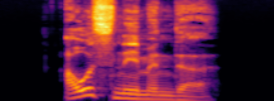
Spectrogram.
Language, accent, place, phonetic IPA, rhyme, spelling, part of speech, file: German, Germany, Berlin, [ˈaʊ̯sˌneːməndə], -aʊ̯sneːməndə, ausnehmende, adjective, De-ausnehmende.ogg
- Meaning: inflection of ausnehmend: 1. strong/mixed nominative/accusative feminine singular 2. strong nominative/accusative plural 3. weak nominative all-gender singular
